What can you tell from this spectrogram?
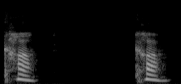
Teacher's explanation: Parang may H po siya, may hangin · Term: aspirated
